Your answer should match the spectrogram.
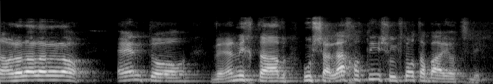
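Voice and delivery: loud, high string of urgent no's; insistent refusal. Acted. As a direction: cut off the objection forcefully. Refuses to wait or write.

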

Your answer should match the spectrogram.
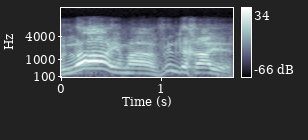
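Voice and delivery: loud, high, drawn-out protest; dismayed outcry, stretched words; acted parental dismay. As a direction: wail the objection slowly and loudly. Acted distraught parents correcting congratulations.

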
